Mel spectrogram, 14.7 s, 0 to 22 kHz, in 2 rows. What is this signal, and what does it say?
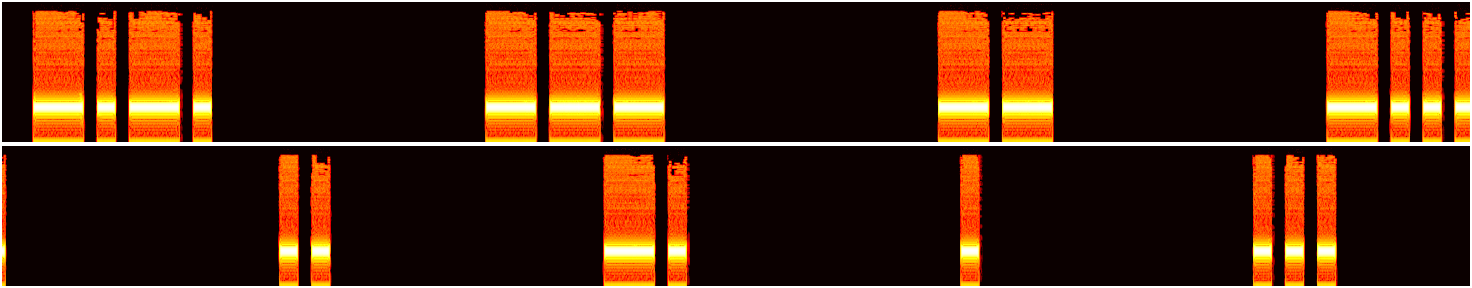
Morse code, heard as a keyed tone, about 15 wpm, spaced as for 5 wpm, 1000 Hz. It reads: COMBINES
